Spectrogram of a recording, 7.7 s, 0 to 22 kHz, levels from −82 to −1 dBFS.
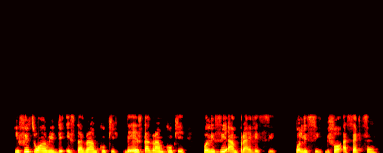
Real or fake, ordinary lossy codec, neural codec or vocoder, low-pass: real; none; none; 5.4 kHz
